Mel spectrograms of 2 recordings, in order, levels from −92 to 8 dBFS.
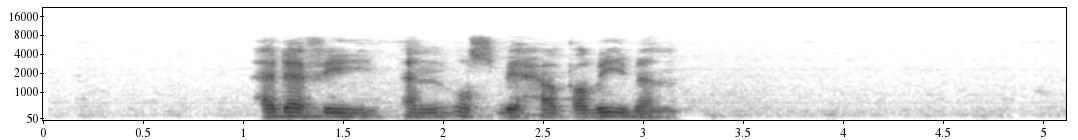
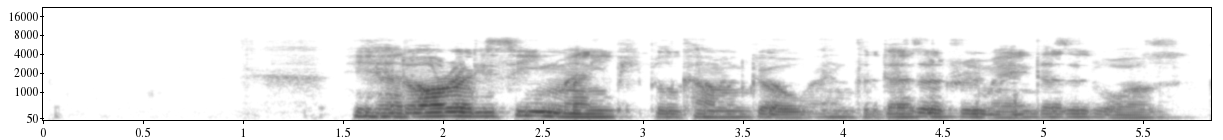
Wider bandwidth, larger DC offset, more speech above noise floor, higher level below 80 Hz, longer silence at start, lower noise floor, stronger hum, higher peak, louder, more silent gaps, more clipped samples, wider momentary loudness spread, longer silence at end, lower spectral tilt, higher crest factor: about the same, 8 kHz vs 7.4 kHz; neither; second, 46 dB vs 54 dB; about the same, -64 dBFS vs -68 dBFS; second, 1.05 s vs 1.55 s; second, -68 dBFS vs -84 dBFS; neither; first, -4 dBFS vs -8 dBFS; first, -22 LUFS vs -30 LUFS; neither; neither; second, 12 LU vs 16 LU; first, 1.95 s vs 0.2 s; second, -4 dB/octave vs -6 dB/octave; about the same, 22 dB vs 24 dB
